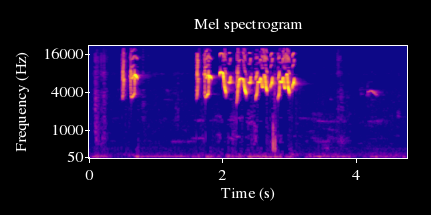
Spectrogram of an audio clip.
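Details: Sunbird singing vigorously, used to set other birds singing: a short chirp, then a fast, high, wavering twitter for about one and a half seconds, in an otherwise quiet background.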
